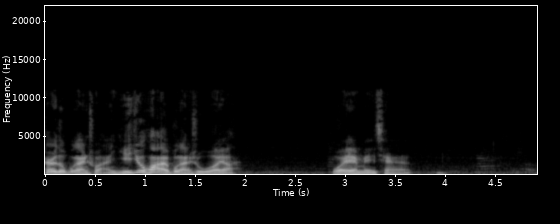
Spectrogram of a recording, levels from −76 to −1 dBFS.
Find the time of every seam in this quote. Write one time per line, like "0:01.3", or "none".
0:02.8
